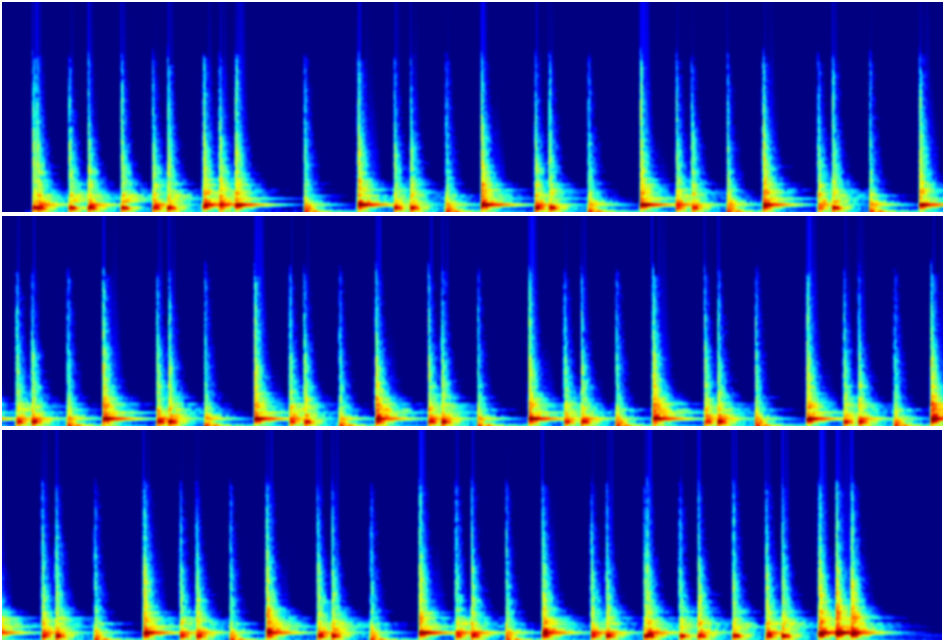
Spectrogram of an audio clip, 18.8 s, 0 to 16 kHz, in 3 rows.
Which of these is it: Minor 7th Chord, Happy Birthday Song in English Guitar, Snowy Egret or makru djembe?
makru djembe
